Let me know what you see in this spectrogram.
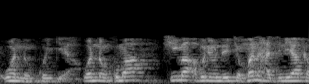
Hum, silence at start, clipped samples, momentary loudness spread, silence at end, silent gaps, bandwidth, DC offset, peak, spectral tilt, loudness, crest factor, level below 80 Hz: none; 0 s; under 0.1%; 7 LU; 0 s; none; 4 kHz; under 0.1%; -8 dBFS; -11.5 dB/octave; -23 LUFS; 16 dB; -62 dBFS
